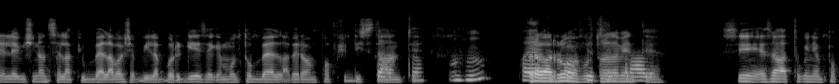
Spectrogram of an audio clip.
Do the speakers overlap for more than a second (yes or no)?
yes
